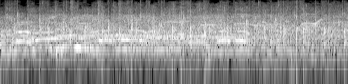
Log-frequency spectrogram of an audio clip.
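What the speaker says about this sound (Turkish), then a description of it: "Evet edebiyat öğretmenine de bir alkış" Applause from a high-school quiz competition audience for the literature teacher, dense steady clapping from a crowd filling the whole moment, close and loud.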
